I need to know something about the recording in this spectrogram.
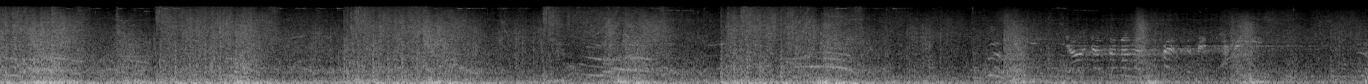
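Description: A heavy machine clanks and grinds against metal.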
